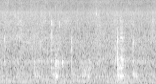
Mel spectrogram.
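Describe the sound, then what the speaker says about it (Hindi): Chopped red onions fry steadily in a pan for a kaddu sabzi, a continuous close sizzle with a few light clinks and scrapes of stirring on top. "प्याज जो है वो फ्राई हो रहा है, कलर इनका चेंज हो चुका है"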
